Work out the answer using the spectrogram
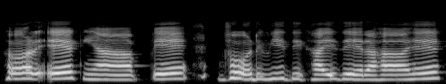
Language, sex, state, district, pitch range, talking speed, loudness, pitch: Hindi, female, Uttar Pradesh, Saharanpur, 230-265 Hz, 135 wpm, -14 LUFS, 245 Hz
